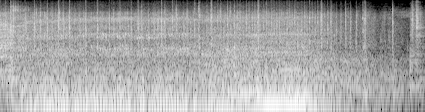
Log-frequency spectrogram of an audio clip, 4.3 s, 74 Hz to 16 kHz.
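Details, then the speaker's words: International 184 tractor with starter solenoid bypassed by jumping its terminals: engine catches and runs rough, uneven, then fades; it wants to run, starter solenoid is faulty and needs replacing, fuel may also need attention. "so as you can hear it wants to run but we just have to replace that starter solenoid"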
